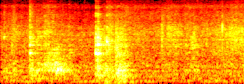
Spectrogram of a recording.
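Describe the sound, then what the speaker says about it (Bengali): A spice masala with salt, sugar, turmeric and chilli powder fries in a pan for a tilapia curry, giving a low, quiet sizzle under a few spatula scrapes, with two sharper stirs early on and no talking. "এটা দিয়ে আমি আরও দুই মিনিট মশলাটাকে কষিয়ে নেবো"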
